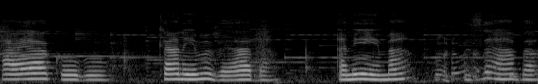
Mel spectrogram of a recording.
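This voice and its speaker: A woman's voice: fairly high pitch, fairly even intonation, a little mellow, soft background music, close to an everyday voice. An actress playing a melodramatic comedy character, a mother speaking in mock-grave tones. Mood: playful. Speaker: sitcom character.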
